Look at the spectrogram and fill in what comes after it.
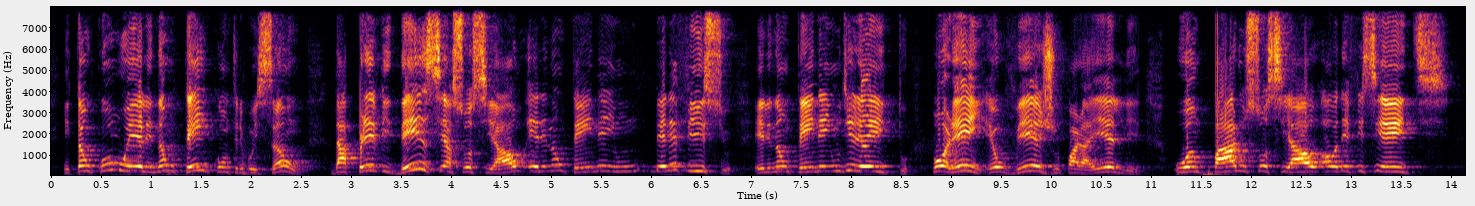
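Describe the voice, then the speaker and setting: Over noticeable background noise and audible room echo, a man speaks at a very slow pace with an extremely high pitch and ordinary pitch variation. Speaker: social security advisor. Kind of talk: live TV Q&A.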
